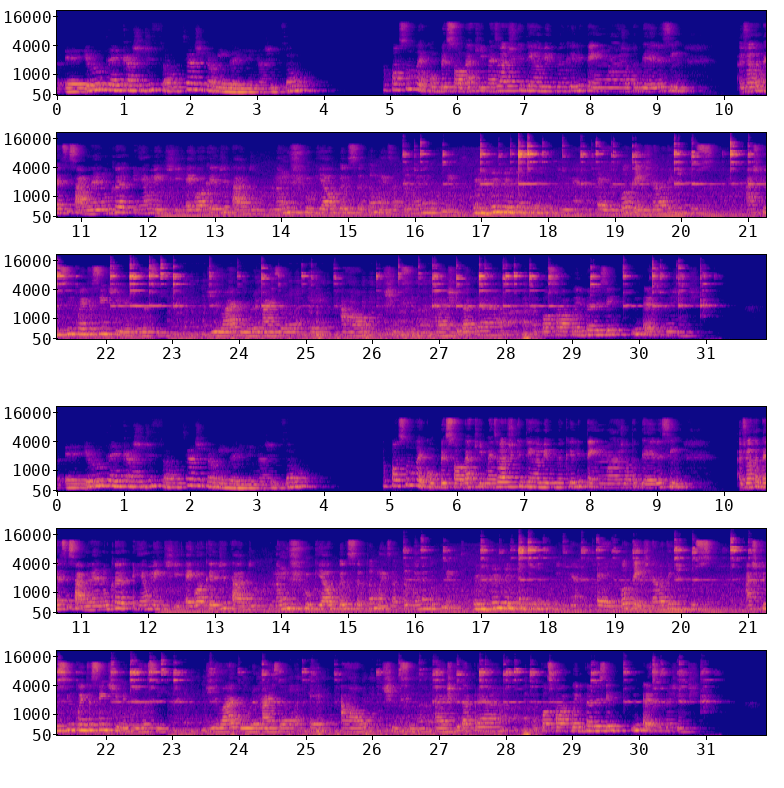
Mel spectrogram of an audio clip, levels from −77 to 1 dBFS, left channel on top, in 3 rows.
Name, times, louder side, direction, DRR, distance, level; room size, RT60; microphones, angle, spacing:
voice 1, 0.0-3.7 16.9-18.2, equal, 25° left, -7 dB, 1.2 m, -28 dB
voice 2, 4.9-9.7 10.2-16.7 18.1-23.0 23.4-25.3 25.5-28.0 28.4-30.9, right 2 dB, 85° right, -2 dB, 0.6 m, -30 dB
sound 1, 12.1-22.7, equal, 5° left, 0.3 m, -38 dB
Chink clink, 15.8-16.2 16.4-16.5 17.0-19.5 19.9-21.6 22.1-23.2 23.6-23.7 24.0-24.6 24.9-25.1 25.4-25.5 26.1-28.9 29.3-29.4 29.8-31.2, left 5 dB, 55° left, 0.6 m, -26 dB
Writing, 22.9-28.5, equal, 80° left, 1.2 m, -36 dB
3.2 x 2.4 x 2.8 m, 0.75 s
head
